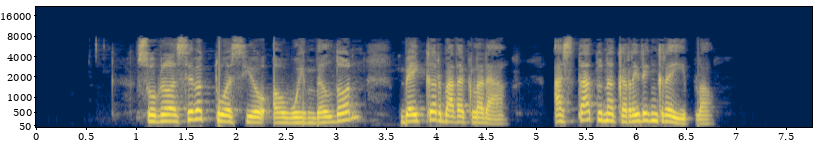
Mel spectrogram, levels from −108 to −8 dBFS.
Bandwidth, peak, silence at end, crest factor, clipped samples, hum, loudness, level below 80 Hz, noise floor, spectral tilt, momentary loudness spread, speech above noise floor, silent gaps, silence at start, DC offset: 8 kHz; -2 dBFS; 1 s; 14 dB; under 0.1%; none; -15 LUFS; -54 dBFS; -55 dBFS; -5.5 dB/octave; 12 LU; 40 dB; none; 1 s; under 0.1%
